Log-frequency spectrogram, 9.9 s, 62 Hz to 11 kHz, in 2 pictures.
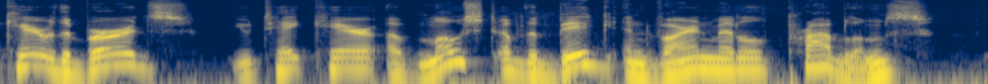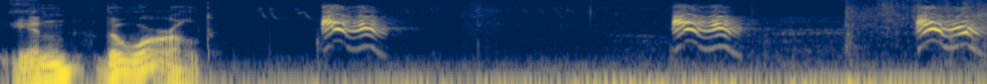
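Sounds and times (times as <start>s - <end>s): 
speech: 0.0s - 6.1s
faint low hum: 0.0s - 9.8s
parasitic jaeger wavering wailing calls: 6.2s - 7.2s, 8.0s - 9.8s.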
